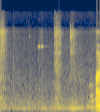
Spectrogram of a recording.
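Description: A pause in a man's speech over a public-address microphone, holding quiet room tone with a brief high beep and a few faint clicks about a second in. His voice resumes just at the end.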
